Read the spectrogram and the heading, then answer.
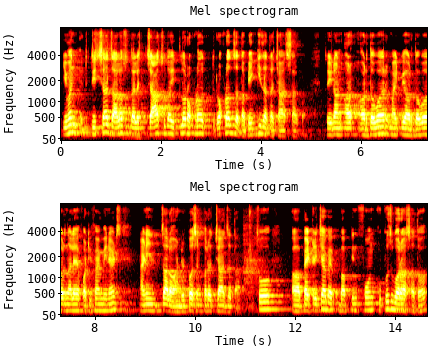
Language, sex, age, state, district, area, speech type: Goan Konkani, male, 30-45, Goa, Bardez, urban, spontaneous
